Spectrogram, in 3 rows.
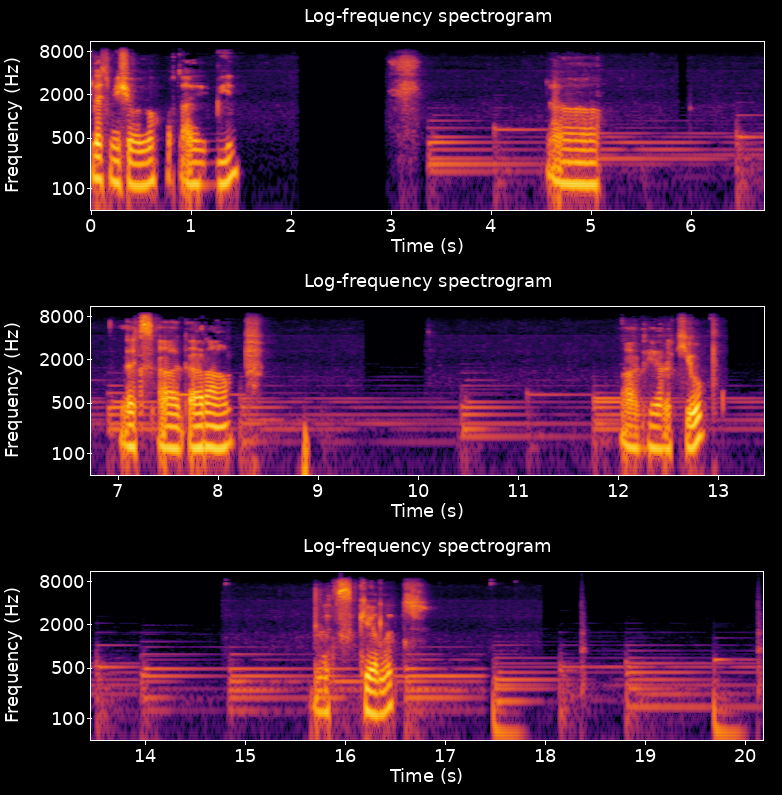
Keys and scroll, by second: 0.5 s, 4.3 s, 4.5 d, 5.1 w, 13.4 w, 15.0-15.9 typing, 17.3-18.4 typing.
